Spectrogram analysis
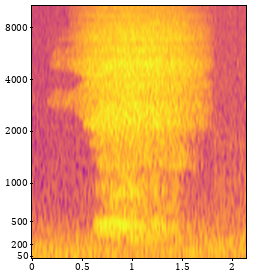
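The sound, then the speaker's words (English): Single soft breath, an airy hiss that swells smoothly, holds for about a second, then fades away. It is quiet and heard alone. “start enjoying the sound of your breath as music. Any sound that your breath wants to make audible”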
